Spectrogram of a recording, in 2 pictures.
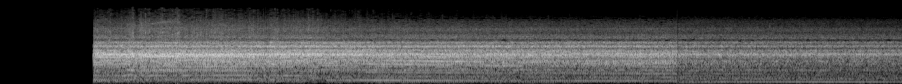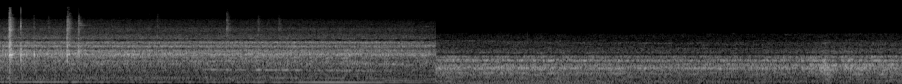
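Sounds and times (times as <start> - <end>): race car engine: 0.9 - 18.0
sharp clicks: 9.0 - 13.4.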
